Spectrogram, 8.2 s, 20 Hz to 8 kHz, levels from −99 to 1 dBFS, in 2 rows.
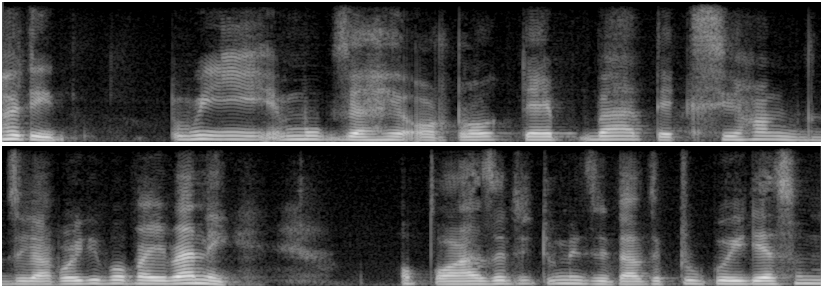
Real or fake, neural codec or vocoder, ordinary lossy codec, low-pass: fake; codec, 16 kHz, 0.8 kbps, ZipCodec; none; none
